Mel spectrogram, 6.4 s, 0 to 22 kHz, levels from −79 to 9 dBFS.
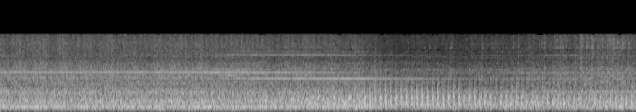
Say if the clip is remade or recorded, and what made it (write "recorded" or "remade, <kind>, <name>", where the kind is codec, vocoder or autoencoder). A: recorded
